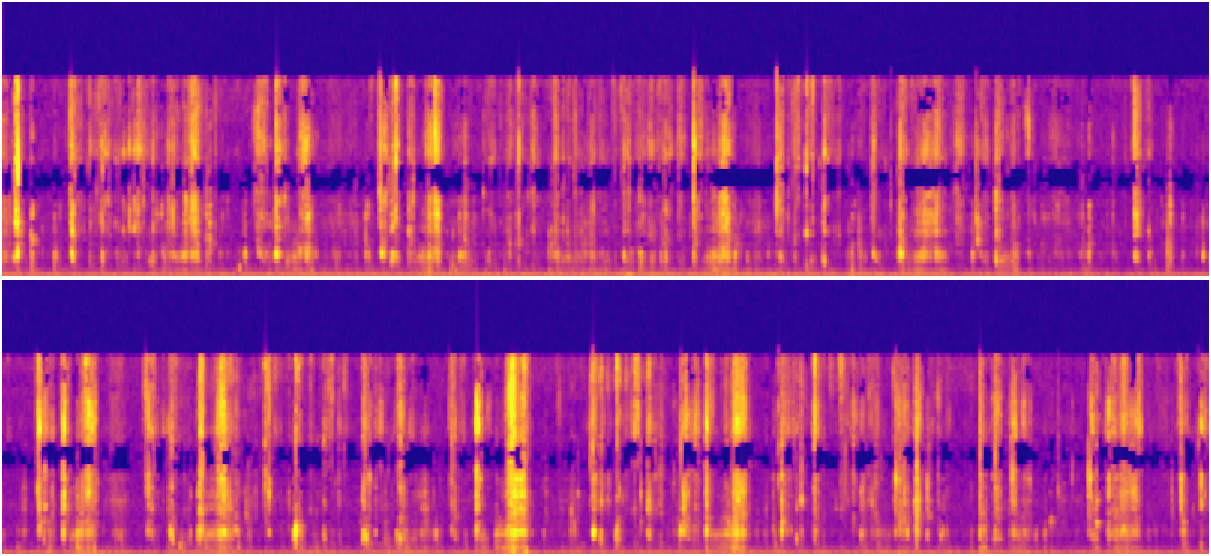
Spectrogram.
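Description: Close-miked eating of braised fish: chewing and mouth sounds, with frequent small, irregular clicks and crunches.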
